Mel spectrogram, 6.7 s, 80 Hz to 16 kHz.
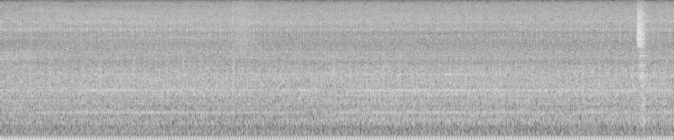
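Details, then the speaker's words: BMW N54 335i with Chinese 17T hybrid turbos and new inlets, first start after the install, idling on a full E85 tune: a faint metallic tick about four times a second. Owner suspects the AC compressor or alternator, maybe a cam bearing; thinks it's probably normal. "Can you hear that? The alternator? It's a slight knock. Sounds like an AC compressor knock. It's a N54."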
